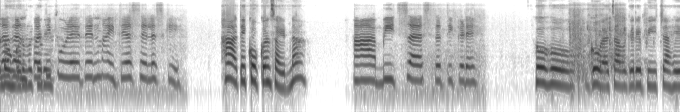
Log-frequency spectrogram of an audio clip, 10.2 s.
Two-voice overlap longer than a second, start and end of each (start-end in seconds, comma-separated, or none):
none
